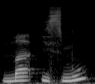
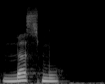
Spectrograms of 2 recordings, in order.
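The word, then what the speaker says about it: ما اسمُ: Donc en gros, ça va pas nous donner ma ismou, mais ça va nous donner masmou. D'accord? Le alif devient muet. Je répète, on ne dit pas ma ismou, mais on va dire masmou.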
